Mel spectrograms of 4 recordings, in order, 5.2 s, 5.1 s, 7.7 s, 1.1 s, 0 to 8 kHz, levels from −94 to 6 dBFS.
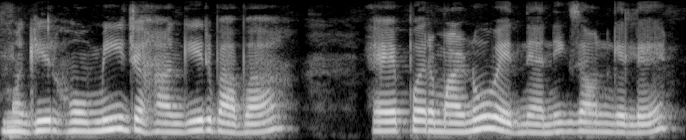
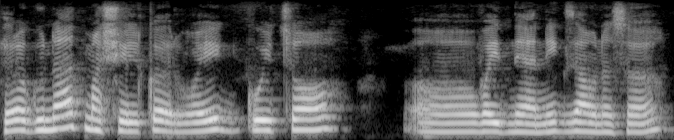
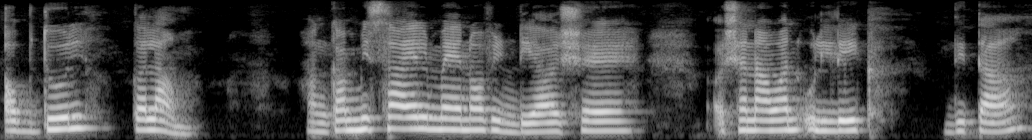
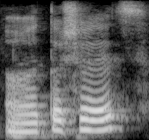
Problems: background sounds at intervals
